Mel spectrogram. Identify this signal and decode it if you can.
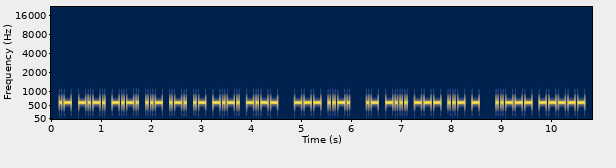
Morse code, heard as a keyed tone, about 25 wpm, 600 Hz. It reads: ACCURACY OF ABOUT 20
